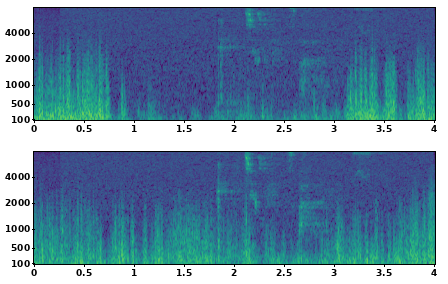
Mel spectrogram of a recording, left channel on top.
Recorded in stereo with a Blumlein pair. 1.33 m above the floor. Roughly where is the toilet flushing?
No toilet flushing in this recording.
